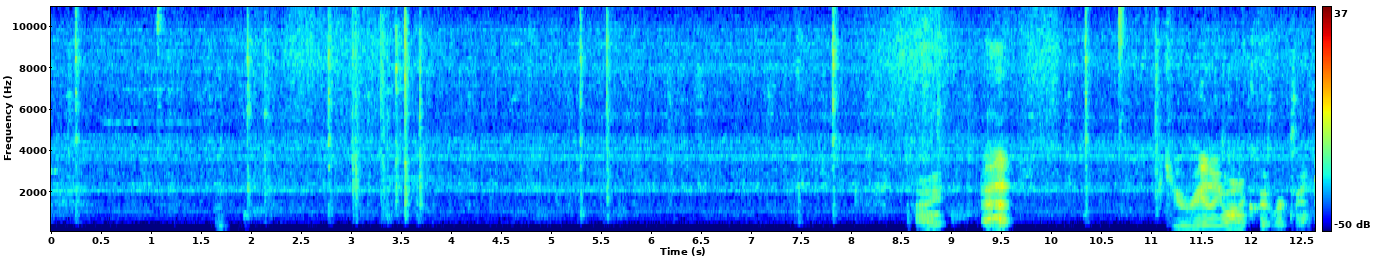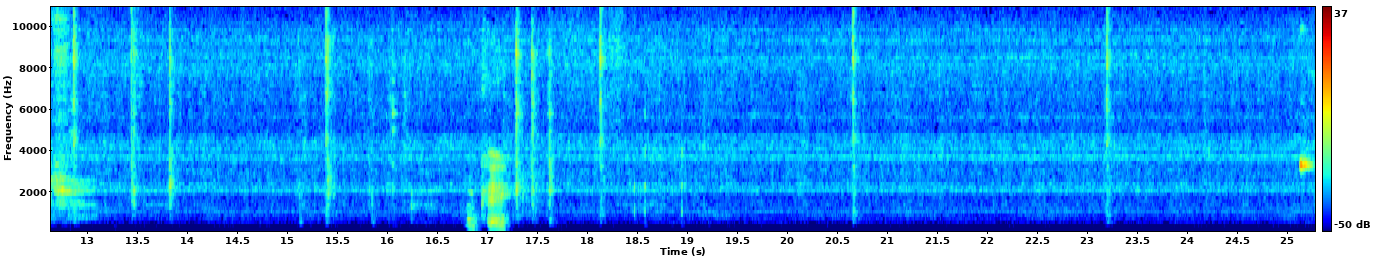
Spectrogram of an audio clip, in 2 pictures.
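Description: Faint scattered light clicks over a quiet room hum, with a man's voice murmuring briefly a few times, once saying "okay".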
